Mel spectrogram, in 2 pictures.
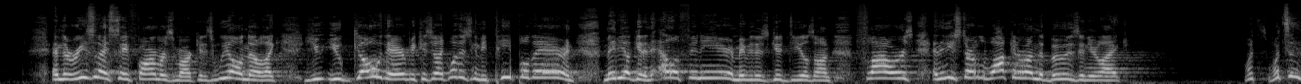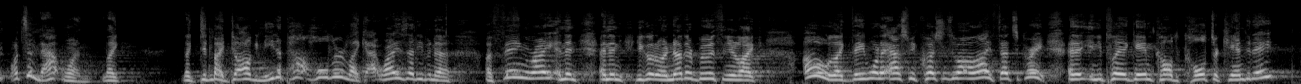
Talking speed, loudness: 255 wpm, -23 LUFS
